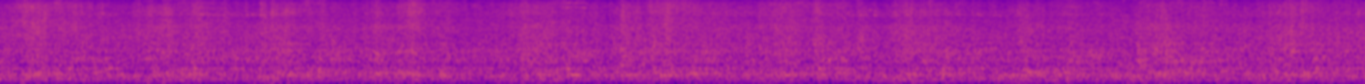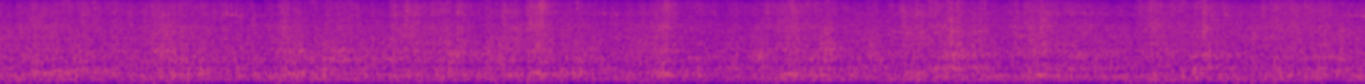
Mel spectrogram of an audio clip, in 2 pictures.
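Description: A long string of railroad tank cars rolling past close by: the steady, loud rumble of steel wheels on rail, with wheels clicking over the rail joints.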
